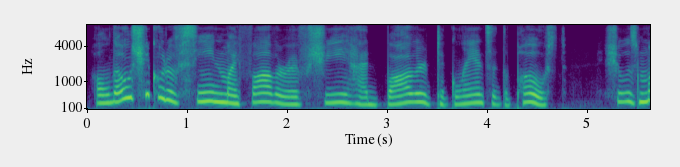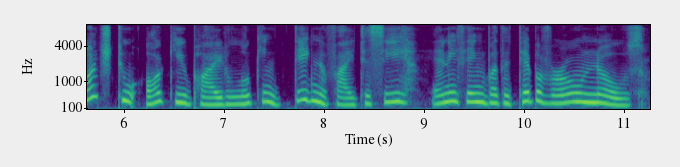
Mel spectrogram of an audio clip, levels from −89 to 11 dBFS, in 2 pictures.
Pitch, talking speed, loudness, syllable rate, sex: 245 Hz, 175 wpm, -16 LUFS, 4.4 syllables/s, female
